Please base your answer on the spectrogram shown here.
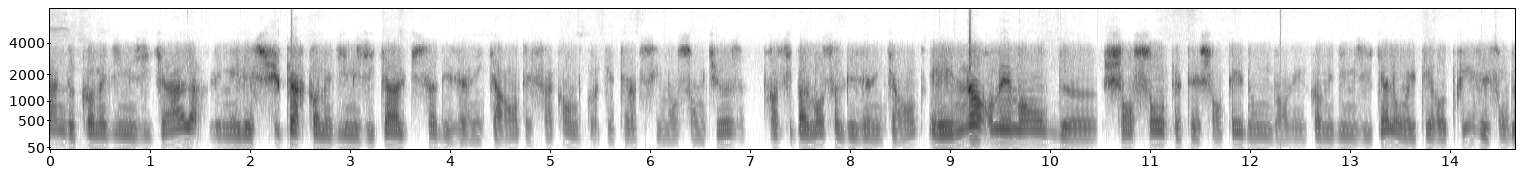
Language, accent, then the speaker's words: French; Champigny-sur-Marne, Île-de-France, France; Moi, je suis de Champigny-sur-Marne, banlieue sud-est, vraiment collée à Paris, tu vois.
